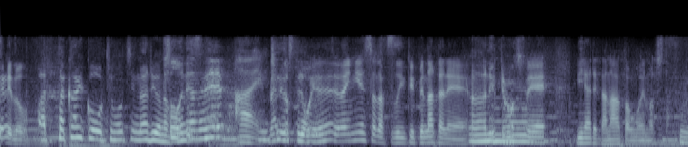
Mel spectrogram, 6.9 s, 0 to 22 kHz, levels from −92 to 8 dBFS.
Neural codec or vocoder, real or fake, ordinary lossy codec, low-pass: codec, 16 kHz, 1 kbps, X-Codec, HuBERT features, trained on balanced general audio; fake; none; none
